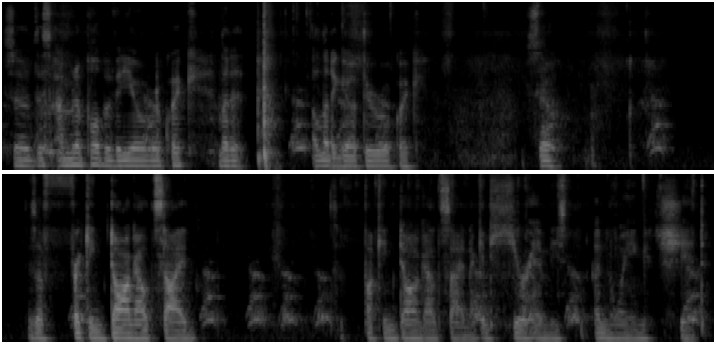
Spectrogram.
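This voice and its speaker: Speaking in a low, flat voice at a measured pace with long pauses, a young man explains a rhythm game chart casually, tutorial-style. He counts the timings of the notes aloud and swears in passing when he restarts sentences. The background is noisy, with rhythm game music playing.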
